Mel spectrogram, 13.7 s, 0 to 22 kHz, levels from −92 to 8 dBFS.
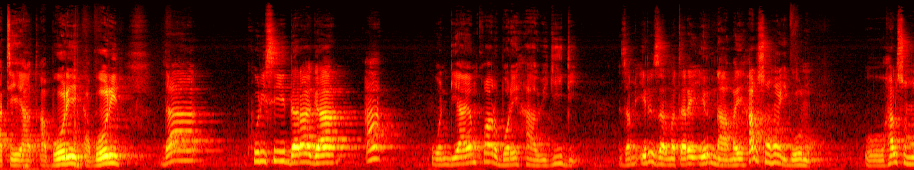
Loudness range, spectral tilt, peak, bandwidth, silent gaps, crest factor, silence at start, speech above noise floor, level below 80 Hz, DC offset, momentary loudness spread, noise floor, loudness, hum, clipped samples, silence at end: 8 LU; -5.5 dB/octave; -2 dBFS; 16 kHz; none; 20 dB; 0 s; 32 dB; -60 dBFS; under 0.1%; 19 LU; -53 dBFS; -21 LUFS; none; under 0.1%; 0 s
